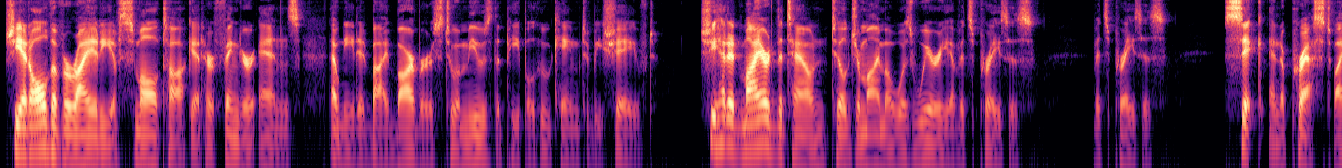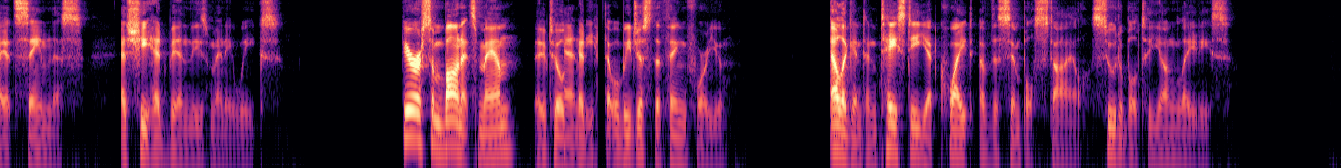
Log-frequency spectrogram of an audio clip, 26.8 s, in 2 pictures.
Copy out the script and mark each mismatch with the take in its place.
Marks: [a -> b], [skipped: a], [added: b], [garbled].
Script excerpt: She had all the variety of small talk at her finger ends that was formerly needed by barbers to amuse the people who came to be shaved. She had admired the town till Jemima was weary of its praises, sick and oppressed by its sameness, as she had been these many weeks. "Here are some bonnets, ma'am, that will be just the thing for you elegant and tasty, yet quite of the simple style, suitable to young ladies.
She had all the variety of small talk at her finger ends that [skipped: was formerly] needed by barbers to amuse the people who came to be shaved. She had admired the town till Jemima was weary of its praises, [added: its praises] sick and oppressed by its sameness, as she had been these many weeks. "Here are some bonnets, ma'am, [garbled] that will be just the thing for you elegant and tasty, yet quite of the simple style, suitable to young ladies.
